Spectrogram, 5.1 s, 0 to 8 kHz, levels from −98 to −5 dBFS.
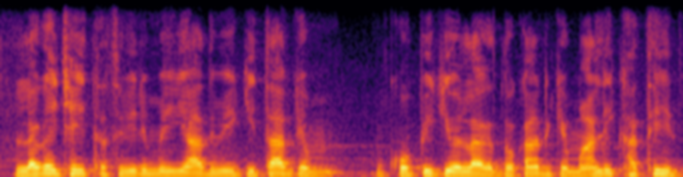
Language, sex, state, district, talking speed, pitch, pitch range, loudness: Maithili, male, Bihar, Samastipur, 165 wpm, 165 Hz, 155-170 Hz, -16 LUFS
